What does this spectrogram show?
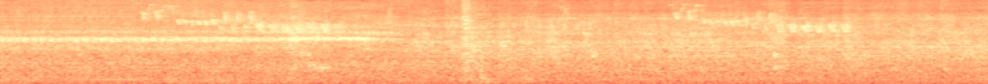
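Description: Outdoor ambience with a steady high hiss and two short runs of bird chirps, one a couple of seconds in and one near the end. A steady high-pitched tone stops a few seconds in, and a single click sounds near the middle.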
